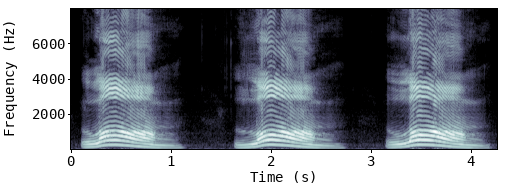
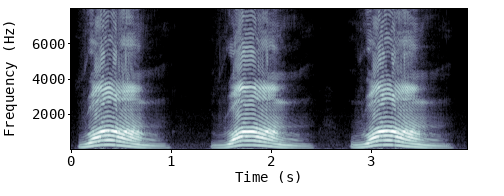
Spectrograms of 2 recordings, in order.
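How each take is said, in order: First: Long with a loud clear l; long, tongue pressed to the gum ridge; long, never with an r. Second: Wrong with a curled, rounded r; wrong, tongue not touching; wrong, never with an l. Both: Shown as a demonstration. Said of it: "구분이 척척 잘 되도록".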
